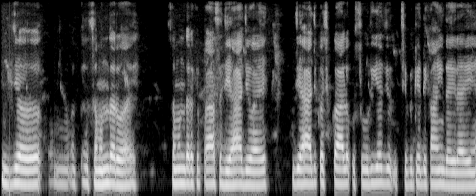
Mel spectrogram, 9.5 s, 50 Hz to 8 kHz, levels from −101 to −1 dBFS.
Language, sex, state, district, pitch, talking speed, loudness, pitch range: Hindi, female, Uttar Pradesh, Budaun, 175 Hz, 95 wpm, -16 LUFS, 170-180 Hz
